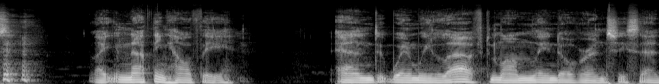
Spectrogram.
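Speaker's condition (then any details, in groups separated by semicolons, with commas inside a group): ALS; affects hand function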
